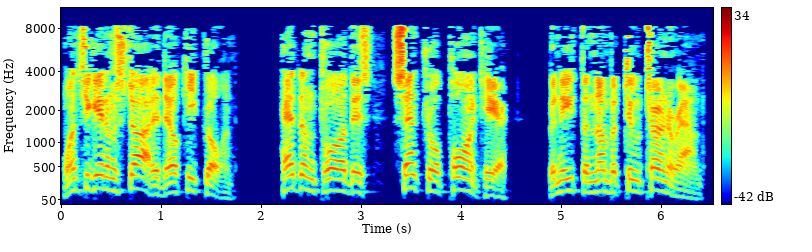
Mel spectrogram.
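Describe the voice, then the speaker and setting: A man's voice: fairly high pitch, sing-song, normal speed, breathy edge, no echo, voice pushed up. A man reading an audiobook, voicing a blunt, overweight male police lieutenant who gives coarse, bossy orders.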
